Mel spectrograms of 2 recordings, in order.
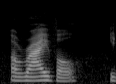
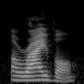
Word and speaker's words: arrival: 소리가 나서 발음해 보면 Arrival이 됩니다 여기는 R 부분에 강세가 들어가요 자 같이 발음해 볼게요 Arrival Arrival 좋습니다 Arrival a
